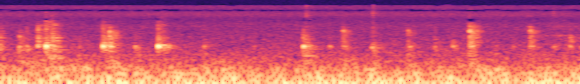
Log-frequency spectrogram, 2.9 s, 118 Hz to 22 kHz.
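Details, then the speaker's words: Irregular light clicks, about three per second, as a brand-new wireless-type top plate is moved horizontally in its slot in the distributor of a 1929 Ford Model A Tudor; owner suspects plate-slot play rather than shaft bushings. "it's actually [click.. click...] clicking as I'm moving it back and forth [horizontally].. and this is a brand new top plate.."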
